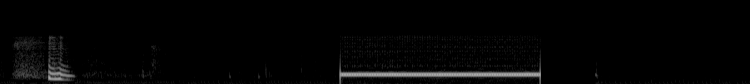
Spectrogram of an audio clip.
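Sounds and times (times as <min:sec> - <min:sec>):
speech: 0:00.5 - 0:00.8
telephone dial tone: 0:03.4 - 0:05.4.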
